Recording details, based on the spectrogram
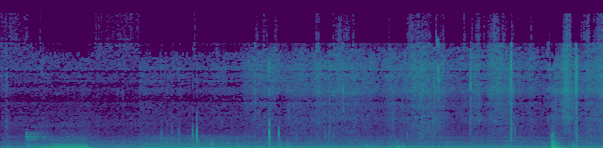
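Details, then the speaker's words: Range Rover Evoque driven over a speed bump with front suspension knock complaint: road rumble broken by dull thuds from the front left, car swaying side to side, left wheel has heavy play. "какие-то ужасные страшные звуки вообще ужас где-то слева сейчас проедем по лежащему полицейскому машину всю болтает по сторонам"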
